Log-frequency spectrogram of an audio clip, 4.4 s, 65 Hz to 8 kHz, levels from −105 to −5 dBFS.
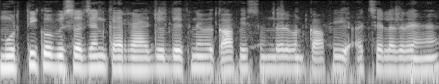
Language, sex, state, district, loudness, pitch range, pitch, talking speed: Hindi, male, Chhattisgarh, Kabirdham, -17 LUFS, 145-160 Hz, 155 Hz, 230 wpm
